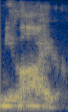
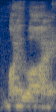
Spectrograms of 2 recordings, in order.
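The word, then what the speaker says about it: My Lai: village in vietnam uh called me liar my lie however you choose to pronounce it in any case i've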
